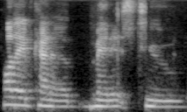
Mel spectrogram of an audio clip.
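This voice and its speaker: A middle-aged woman hosting a podcast, talking casually and reflectively with frequent pauses and fillers. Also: low voice, fairly even intonation, low-quality recording. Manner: reflective, pauses with many ums and you-knows. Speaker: podcast host. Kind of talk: casual chat.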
